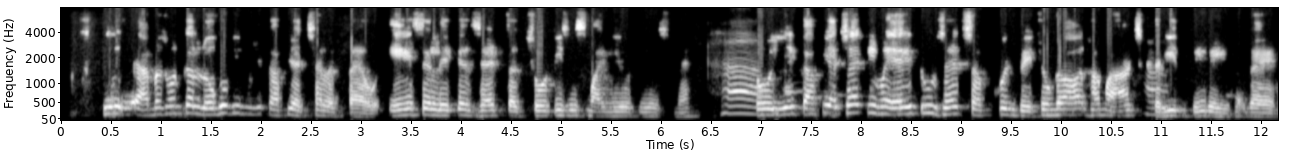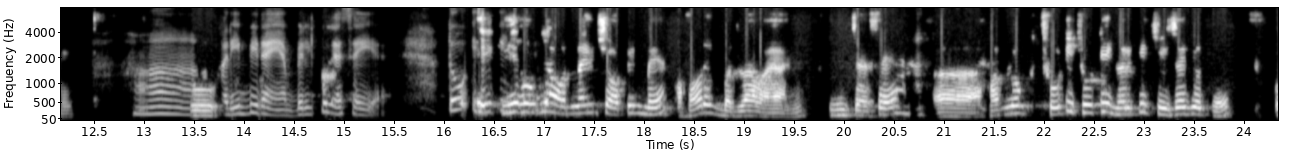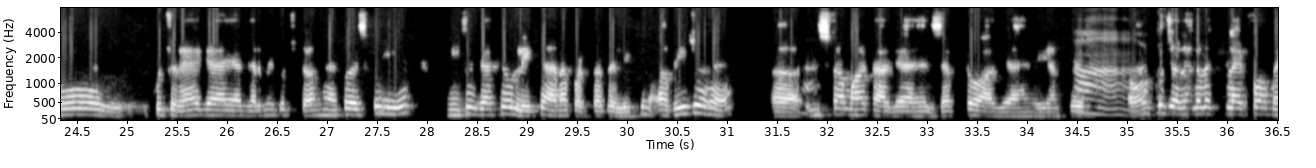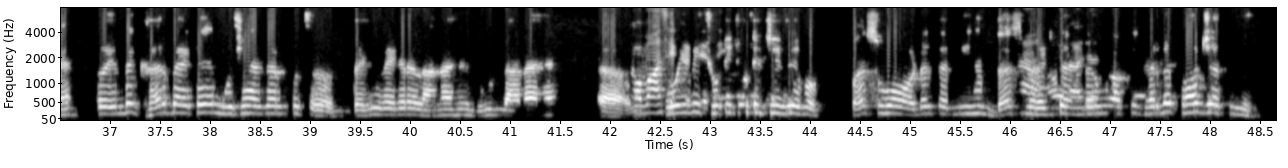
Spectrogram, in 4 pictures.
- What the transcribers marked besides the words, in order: static; other background noise; in English: "लोगो"; in English: "स्माइली"; distorted speech; in English: "टू"; in English: "शॉपिंग"; tapping; in English: "प्लेटफॉर्म"; in English: "ऑर्डर"
- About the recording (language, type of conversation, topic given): Hindi, unstructured, क्या आपको लगता है कि ऑनलाइन खरीदारी ने आपकी खरीदारी की आदतों में बदलाव किया है?
- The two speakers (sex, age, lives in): female, 50-54, United States; male, 35-39, India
